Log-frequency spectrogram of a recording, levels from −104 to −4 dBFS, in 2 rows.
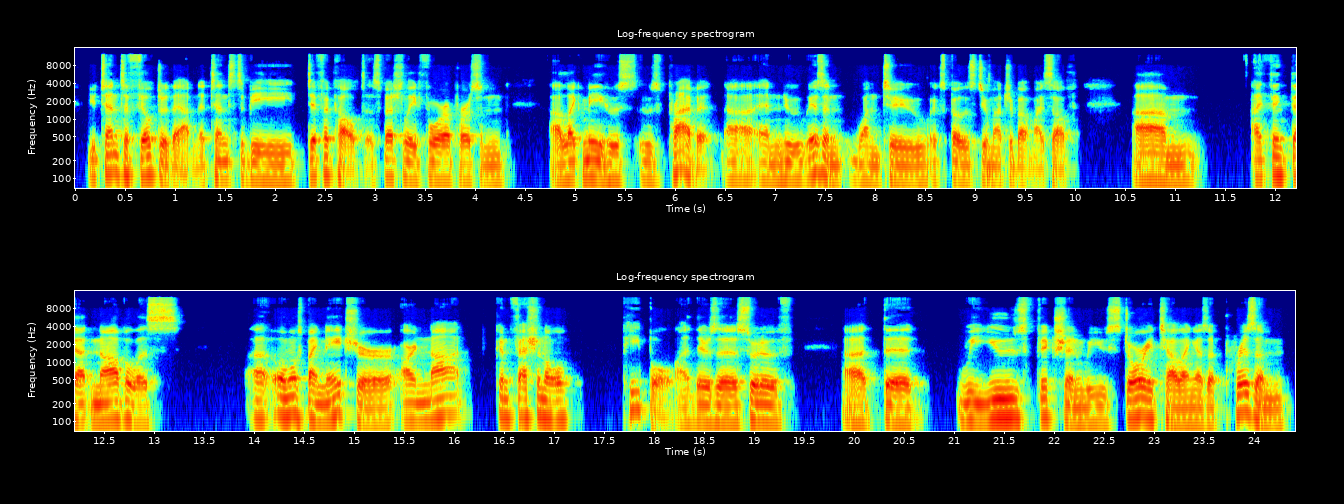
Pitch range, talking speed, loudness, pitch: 85-110 Hz, 150 wpm, -23 LUFS, 95 Hz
